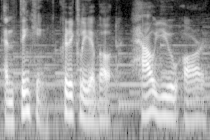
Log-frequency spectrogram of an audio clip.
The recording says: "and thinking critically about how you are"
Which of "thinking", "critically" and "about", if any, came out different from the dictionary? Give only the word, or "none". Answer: none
